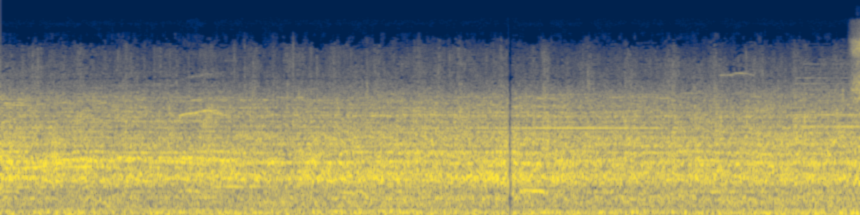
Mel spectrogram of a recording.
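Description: Street protest crowd in Iran, captured from a rooftop looking down on the city: a sustained, broad rumble of massed voices and movement, steady throughout with faint distant shouts rising now and then.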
